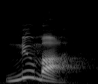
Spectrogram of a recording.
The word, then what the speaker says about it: pneuma: it's the Greek word pneuma. The P here is silent.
